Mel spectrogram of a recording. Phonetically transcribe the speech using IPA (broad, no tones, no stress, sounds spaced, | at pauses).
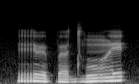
r ʏ p œ dʱ õ e̯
